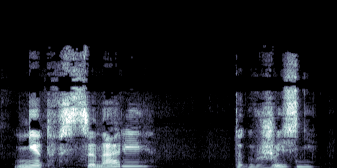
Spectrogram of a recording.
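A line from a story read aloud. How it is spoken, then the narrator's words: Prophetic tone. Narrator (Russian): пророческим тоном ответила Гарбо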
